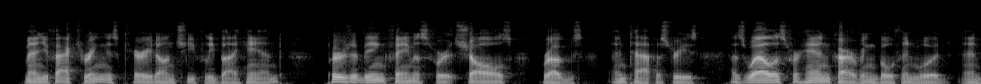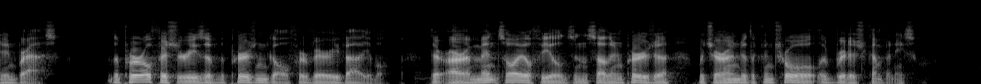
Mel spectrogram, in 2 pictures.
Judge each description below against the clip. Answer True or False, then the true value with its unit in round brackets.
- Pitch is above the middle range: False (75 Hz)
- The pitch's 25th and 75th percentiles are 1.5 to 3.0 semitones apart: False (3.8 semitones)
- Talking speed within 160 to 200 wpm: True (170 wpm)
